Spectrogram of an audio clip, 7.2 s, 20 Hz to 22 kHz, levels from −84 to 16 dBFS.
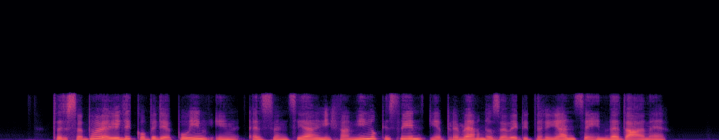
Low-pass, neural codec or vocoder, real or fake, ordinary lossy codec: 7.2 kHz; codec, 16 kHz, 0.5 kbps, FreqCodec, larger model; fake; none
